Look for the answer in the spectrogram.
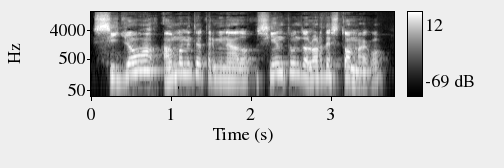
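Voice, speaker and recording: A middle-aged man, co-hosting a personal growth talk. He explains calmly through examples and rhetorical questions. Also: a little high, moderate pace. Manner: calm, explanatory, asks many rhetorical questions.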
